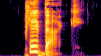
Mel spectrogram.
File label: "playback", French; adverbs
